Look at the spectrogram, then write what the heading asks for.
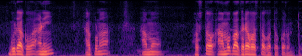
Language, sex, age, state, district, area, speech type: Odia, male, 45-60, Odisha, Nabarangpur, rural, spontaneous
